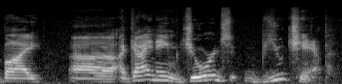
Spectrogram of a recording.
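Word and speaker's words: Beauchamp: a guy named george buchamp i think his name is buchamp that's how we pronounce it anyway he was uh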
